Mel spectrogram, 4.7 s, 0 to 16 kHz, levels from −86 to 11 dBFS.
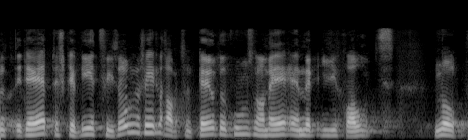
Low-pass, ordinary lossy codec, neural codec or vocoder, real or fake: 7.2 kHz; none; codec, 16 kHz, 1 kbps, FreqCodec, larger model; fake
